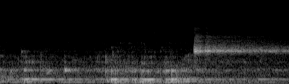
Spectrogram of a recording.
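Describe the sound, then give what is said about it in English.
Water runs and gurgles down the drain of a porcelain sink, a steady watery rush with hollow tonal burbles, and a thin high whine joins near the end. “He stares at the sink as the water trickles down the drain, his chest heaving up and down.”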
